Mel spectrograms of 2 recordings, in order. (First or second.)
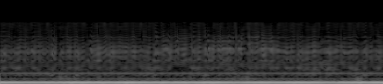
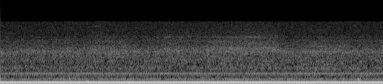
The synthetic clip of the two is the first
